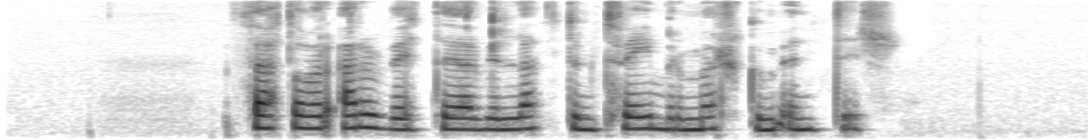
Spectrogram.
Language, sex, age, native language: Icelandic, female, 18-19, Icelandic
